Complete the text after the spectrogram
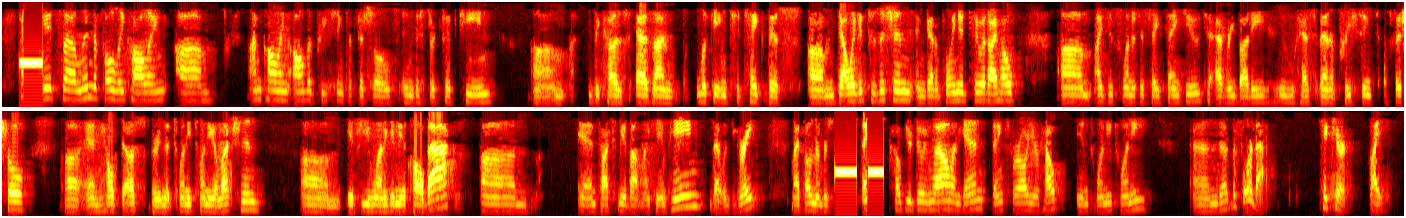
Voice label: voicemail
